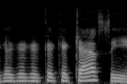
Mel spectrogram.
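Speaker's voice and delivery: very slow, stammering, dopey little dumb voice. Retelling a farewell scene, doing B2's dumb little voice. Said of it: "his dumb little voice that he does".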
